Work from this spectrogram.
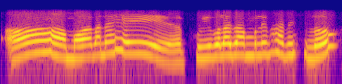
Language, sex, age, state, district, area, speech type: Assamese, female, 45-60, Assam, Dhemaji, rural, conversation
